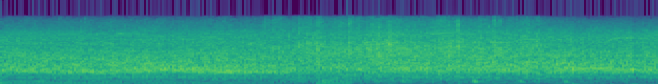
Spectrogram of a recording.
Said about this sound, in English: Kansas City officials say a half million people are packed into a downtown square to cheer the World Series champion Kansas City Royals.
